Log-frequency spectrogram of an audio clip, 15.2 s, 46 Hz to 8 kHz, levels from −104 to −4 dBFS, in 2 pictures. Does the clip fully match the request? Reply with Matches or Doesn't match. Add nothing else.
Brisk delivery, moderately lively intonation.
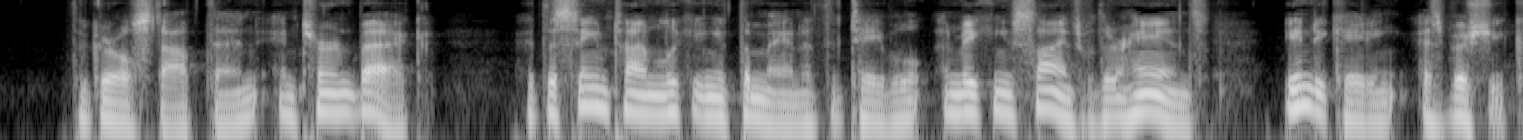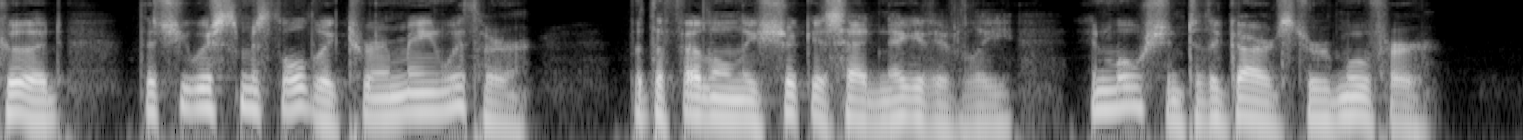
Doesn't match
